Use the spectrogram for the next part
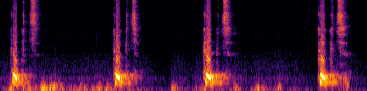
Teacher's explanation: when ed is coming after a voiceless consonant, it is not pronounced as d, it is pronounced as t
